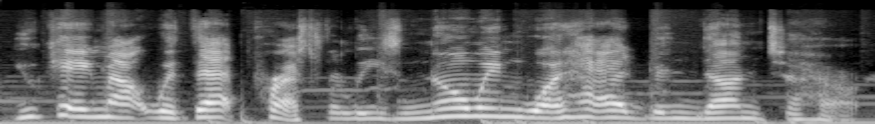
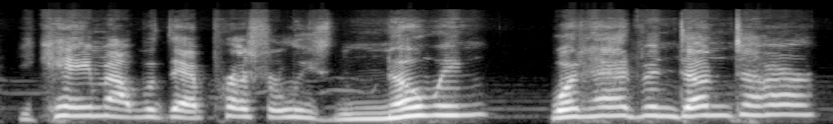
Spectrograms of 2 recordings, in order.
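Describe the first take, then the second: First: It is said as a statement, falling at the end. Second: It is said as a question, rising at the end. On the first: It states an accusation. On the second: It asks a question.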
